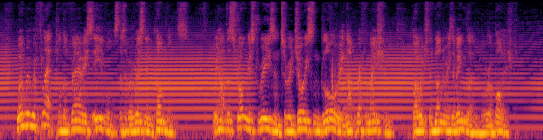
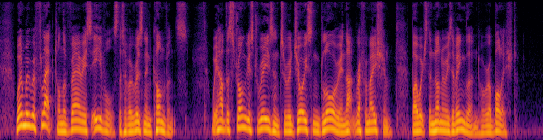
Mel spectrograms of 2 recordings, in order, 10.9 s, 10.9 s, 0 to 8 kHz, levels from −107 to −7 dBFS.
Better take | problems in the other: second | background sound (Trumpet); 13 dB below the speech // room echo; dies away in 0.1 s

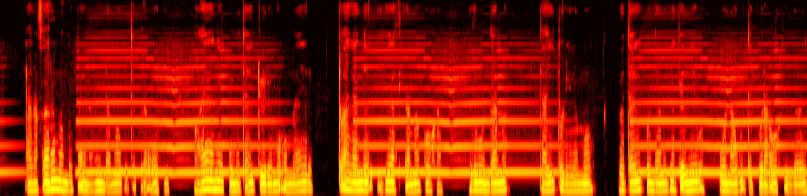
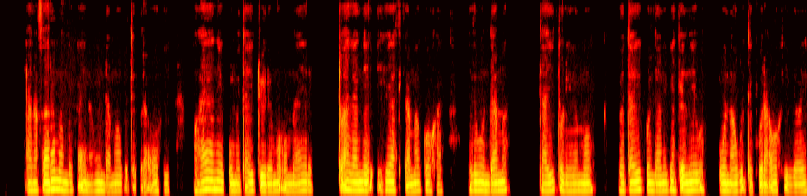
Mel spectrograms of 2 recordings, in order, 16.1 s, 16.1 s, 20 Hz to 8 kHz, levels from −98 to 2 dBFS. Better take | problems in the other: second | background sound (Wind instrument, woodwind instrument); 7 dB below the speech

